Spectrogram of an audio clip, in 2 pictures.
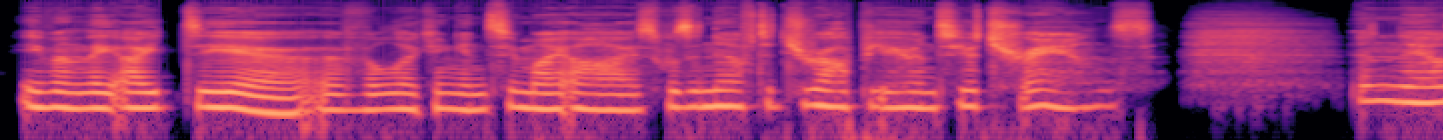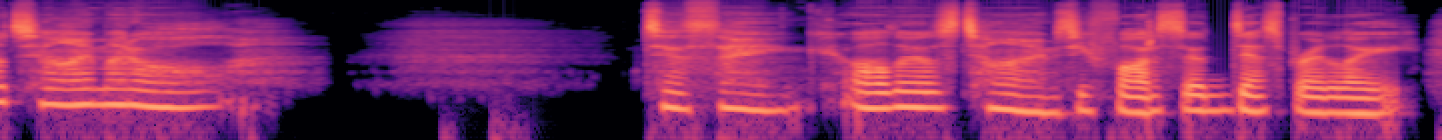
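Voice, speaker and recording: A woman voicing a seductive, dominant vampire in a soft, breathy, teasing ASMR roleplay, coaxing hypnotically close to the mic. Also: deep voice, no echo, full character voice. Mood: gloating, teasing. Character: seductive, dominant female vampire posing as a therapist. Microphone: close microphone, very dry.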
